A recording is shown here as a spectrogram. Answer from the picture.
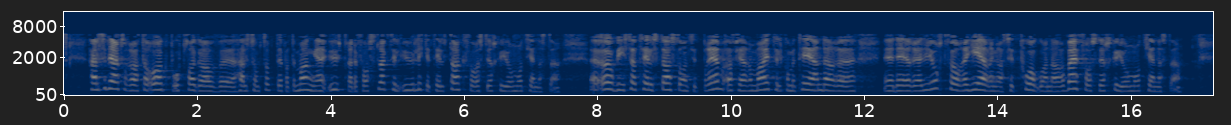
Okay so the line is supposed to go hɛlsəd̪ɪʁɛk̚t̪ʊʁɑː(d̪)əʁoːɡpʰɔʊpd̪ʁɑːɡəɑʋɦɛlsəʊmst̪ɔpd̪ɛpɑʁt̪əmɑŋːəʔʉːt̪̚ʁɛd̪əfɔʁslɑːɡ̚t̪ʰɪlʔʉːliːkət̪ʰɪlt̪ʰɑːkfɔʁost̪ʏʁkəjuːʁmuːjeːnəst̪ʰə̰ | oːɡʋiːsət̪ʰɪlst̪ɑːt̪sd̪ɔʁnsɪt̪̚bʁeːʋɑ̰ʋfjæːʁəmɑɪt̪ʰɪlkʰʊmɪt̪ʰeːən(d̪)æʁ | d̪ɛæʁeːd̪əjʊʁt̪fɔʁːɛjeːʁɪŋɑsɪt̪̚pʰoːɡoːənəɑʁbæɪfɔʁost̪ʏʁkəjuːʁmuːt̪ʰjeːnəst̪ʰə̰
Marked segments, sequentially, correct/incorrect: incorrect, correct

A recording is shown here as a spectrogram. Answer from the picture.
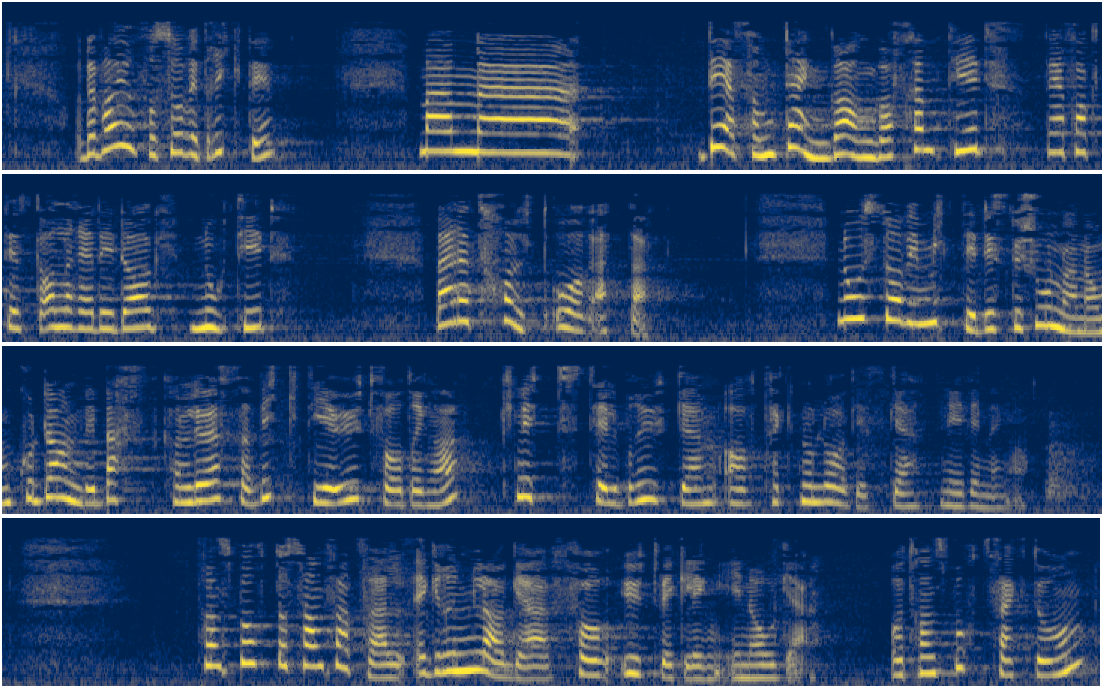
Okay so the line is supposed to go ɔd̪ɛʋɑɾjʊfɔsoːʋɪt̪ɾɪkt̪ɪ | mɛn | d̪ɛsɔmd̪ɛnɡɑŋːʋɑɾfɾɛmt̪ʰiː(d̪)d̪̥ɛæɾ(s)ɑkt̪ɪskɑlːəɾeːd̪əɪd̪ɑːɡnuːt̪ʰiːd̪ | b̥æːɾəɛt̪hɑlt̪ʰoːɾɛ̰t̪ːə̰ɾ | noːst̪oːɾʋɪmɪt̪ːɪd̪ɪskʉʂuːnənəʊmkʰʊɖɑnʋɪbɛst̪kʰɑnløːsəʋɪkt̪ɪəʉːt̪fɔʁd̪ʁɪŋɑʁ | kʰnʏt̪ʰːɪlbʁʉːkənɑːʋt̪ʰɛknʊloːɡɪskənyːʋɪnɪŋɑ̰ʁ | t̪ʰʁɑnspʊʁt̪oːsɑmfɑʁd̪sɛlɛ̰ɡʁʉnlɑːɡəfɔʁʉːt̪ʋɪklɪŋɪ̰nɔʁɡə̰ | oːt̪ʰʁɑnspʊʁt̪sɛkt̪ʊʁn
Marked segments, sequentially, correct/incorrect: correct, incorrect

